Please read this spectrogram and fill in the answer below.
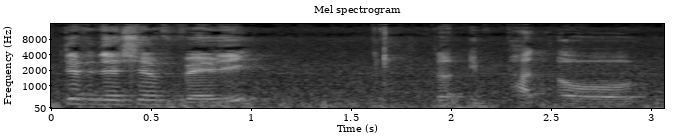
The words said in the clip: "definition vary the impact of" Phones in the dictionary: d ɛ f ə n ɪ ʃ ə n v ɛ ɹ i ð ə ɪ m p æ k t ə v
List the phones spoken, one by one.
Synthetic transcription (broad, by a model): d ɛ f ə n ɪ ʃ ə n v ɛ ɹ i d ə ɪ p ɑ t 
